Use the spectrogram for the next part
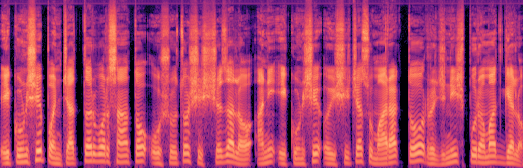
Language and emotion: Goan Konkani, neutral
